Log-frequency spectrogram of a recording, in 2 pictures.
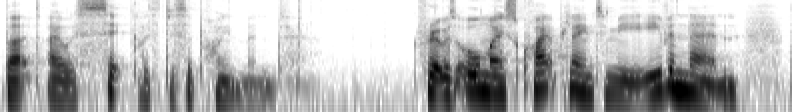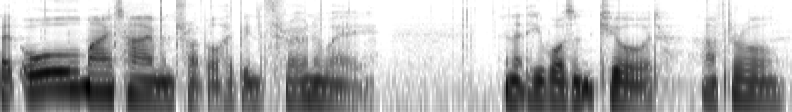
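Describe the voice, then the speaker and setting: A man with a mid-pitched voice reading a first-person gothic story as dramatic narration. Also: measured pace, dark tone. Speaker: story reader.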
